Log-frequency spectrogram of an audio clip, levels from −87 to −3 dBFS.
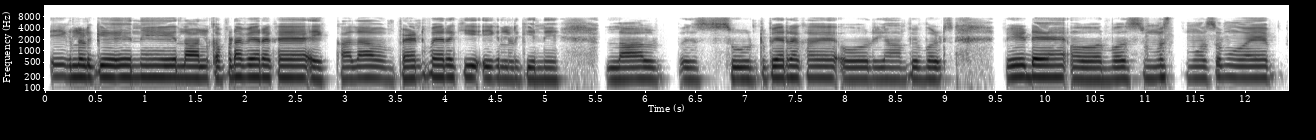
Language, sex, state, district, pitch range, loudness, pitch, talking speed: Hindi, female, Rajasthan, Churu, 180-200 Hz, -17 LUFS, 190 Hz, 145 wpm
